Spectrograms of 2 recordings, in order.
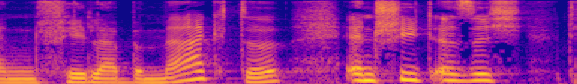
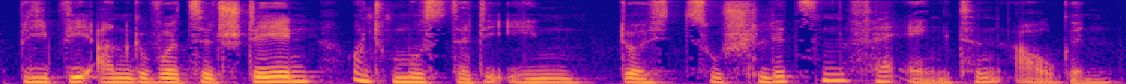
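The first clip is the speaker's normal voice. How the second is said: usual speaking voice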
